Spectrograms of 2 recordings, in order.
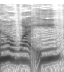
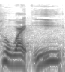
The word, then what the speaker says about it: Hawaii: I was in Hawaii for a week, and that's really how you pronounce it. I don't think the E has to be so high-pitched, but it is Hawaii. It's not Hawaii.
